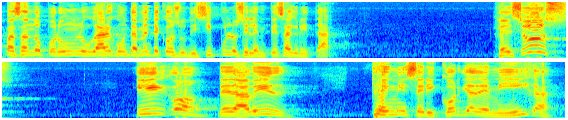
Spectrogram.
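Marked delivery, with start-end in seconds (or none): 4.9-11.2 pleading cry. Acted. Woman crying out to Jesus.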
